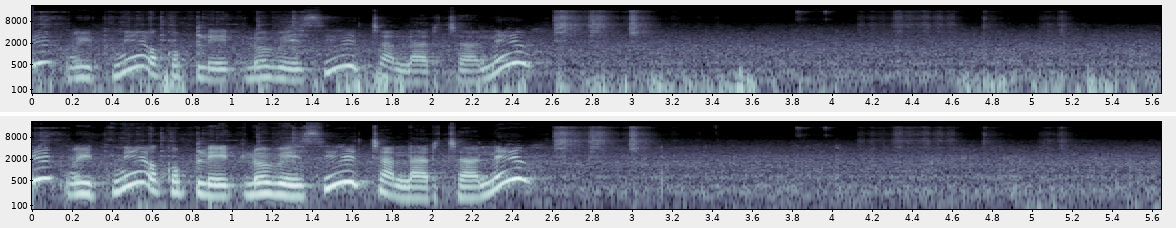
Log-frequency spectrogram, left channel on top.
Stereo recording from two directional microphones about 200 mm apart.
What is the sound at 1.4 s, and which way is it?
A woman's voice, 25° right (ahead or behind).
